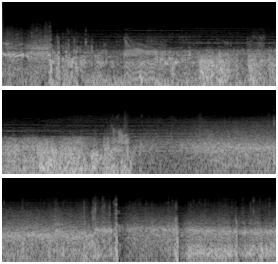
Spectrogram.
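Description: Waterfall water pouring and splashing straight onto the camera, a loud, muffled rushing with a heavy low rumble. About six seconds in it drops away briefly, then returns as a lighter splashing of water running over rock.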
